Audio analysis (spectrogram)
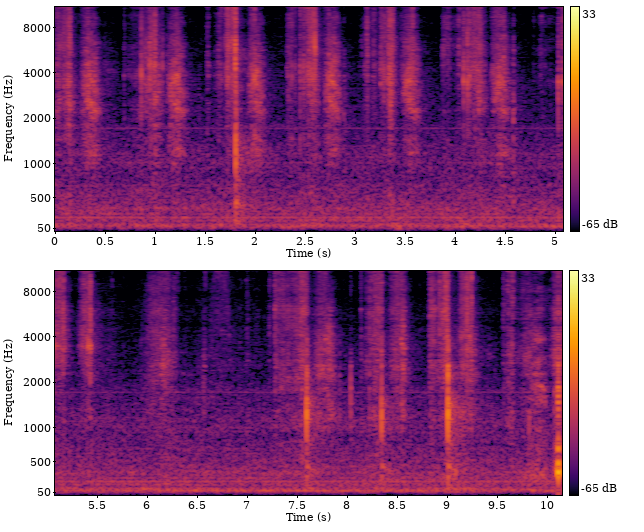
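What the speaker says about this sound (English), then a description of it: "I'm just going to thinly slice these peppers up" A knife slices peppers thinly on a cutting board in quick, regular strokes, with faint close cuts repeating in bursts and short pauses between runs.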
